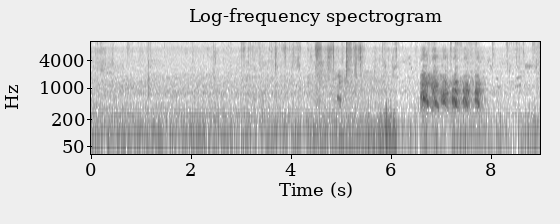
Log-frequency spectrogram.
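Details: Zuma, a female Cane Corso at a dog park, acting as enforcer and correcting other dogs: after a quiet stretch of low rumble and distant voices, a rapid burst of sharp, harmonic barks runs for about a second and a half near the end.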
